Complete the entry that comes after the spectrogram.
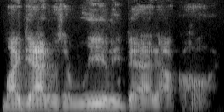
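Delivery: low, understated retold admission; imitating a downcast son, low and restrained; subdued confession. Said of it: "he kinda put his head down".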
